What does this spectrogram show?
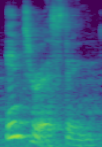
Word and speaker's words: interesting: a question isn't that interesting and but the most common way would be interesting you completely omit the e and this becomes interesting interesting that would be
